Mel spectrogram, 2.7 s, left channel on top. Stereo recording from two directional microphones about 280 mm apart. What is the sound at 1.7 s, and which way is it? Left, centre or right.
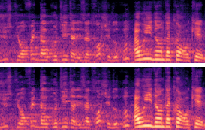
Speech, centre.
